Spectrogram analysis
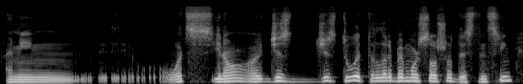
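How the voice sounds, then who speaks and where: A man's voice: mid-range voice, normal speed, mellow, no echo, clean studio sound. A man in a casual podcast chat, hesitant with many fillers, turning indignant. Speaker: podcast guest.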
